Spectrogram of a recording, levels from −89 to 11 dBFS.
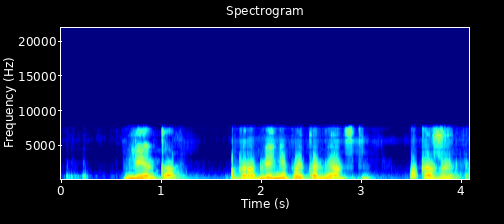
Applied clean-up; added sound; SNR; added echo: neural separator model SepFormer DNS4.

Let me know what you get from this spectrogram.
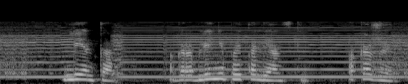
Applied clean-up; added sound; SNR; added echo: none; Bowed string instrument; 4 dB; reverberation time 1.3 s.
